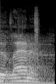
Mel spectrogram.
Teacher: When it's spelled, it's like Atlanta. Right. But we don't say the T.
